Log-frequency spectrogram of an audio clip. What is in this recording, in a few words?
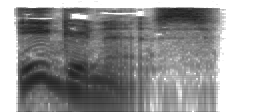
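"eagerness", British English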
